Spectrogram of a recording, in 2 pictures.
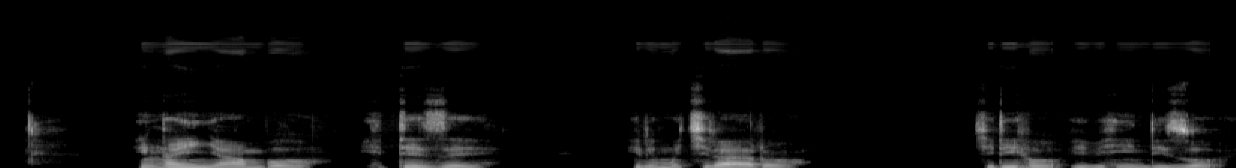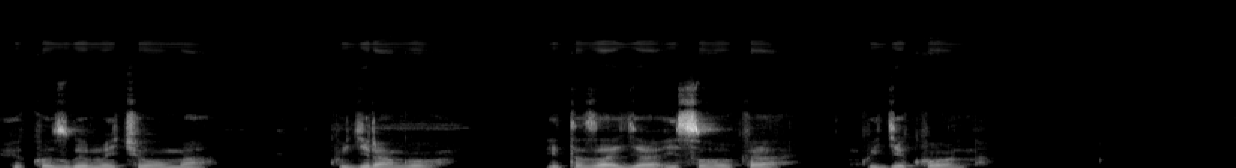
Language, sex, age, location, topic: Kinyarwanda, male, 25-35, Nyagatare, agriculture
